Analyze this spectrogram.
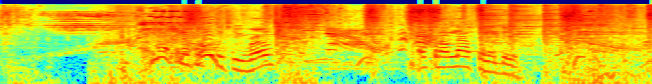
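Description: Swords clash in a fierce fight.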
